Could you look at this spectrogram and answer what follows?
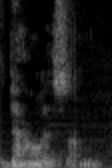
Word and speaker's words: Daoism: Now, the next religion we are going to place on today's tier list is Daoism, which, despite being spelled like Taoism, is in fact pronounced with a D, not a T.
